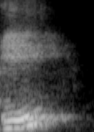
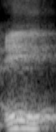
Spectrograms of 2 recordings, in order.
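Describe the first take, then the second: First: The vowel is louder and higher in pitch. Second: The vowel is softer and lower in pitch. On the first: "la E tónica" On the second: "la E átona"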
